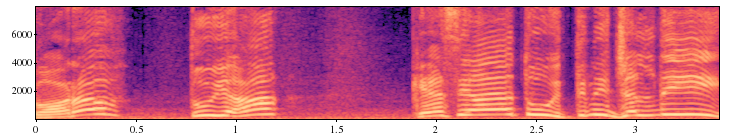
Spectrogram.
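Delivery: called out in a high voice. Shaken awake after an accident, a man speaks to the one who woke him, shouting. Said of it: "आप इतना चिल्ला क्यों रहे हो?".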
